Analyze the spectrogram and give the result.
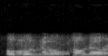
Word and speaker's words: Ho'oponopono: I can never, and I'm sure I'm not the only one that cannot pronounce this. Why do they have to make it's the Ho'oponopono. Ho'oponopono. – Right, it's okay. – Ho'oponopono. Yeah, please help me with that.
